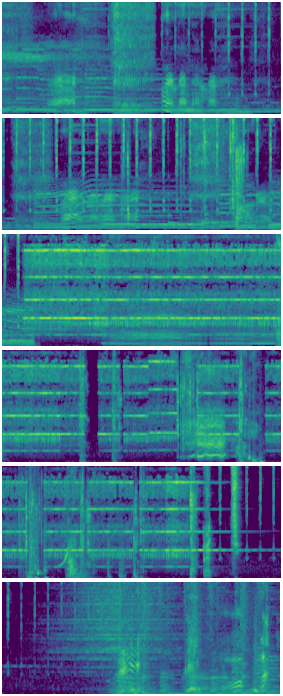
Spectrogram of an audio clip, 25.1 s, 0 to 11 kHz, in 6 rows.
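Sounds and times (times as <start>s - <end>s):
cartoon alarm clock ringing: 1.7s - 21.7s.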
